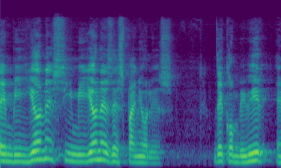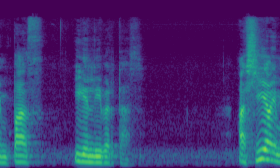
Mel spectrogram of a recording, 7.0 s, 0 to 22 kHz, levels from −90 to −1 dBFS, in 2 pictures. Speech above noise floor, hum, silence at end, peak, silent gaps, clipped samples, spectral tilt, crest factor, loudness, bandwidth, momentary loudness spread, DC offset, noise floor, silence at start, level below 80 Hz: 36 dB; none; 0 s; -8 dBFS; none; under 0.1%; -4.5 dB/octave; 20 dB; -26 LUFS; 15 kHz; 14 LU; under 0.1%; -62 dBFS; 0 s; under -90 dBFS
